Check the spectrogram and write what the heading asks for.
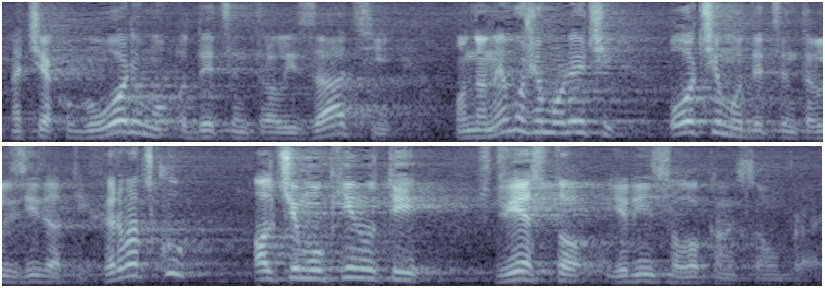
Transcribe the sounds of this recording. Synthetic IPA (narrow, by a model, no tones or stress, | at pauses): naːt͡ʃiako̞ɡo̞ʋo̞ɾimo̞ʔod̪e̞t̪se̞nt̪ɾalizaːt̪siji | o̞nd̪ane̞mo̞ʒe̞mo̞ɾe̞t͡ɕi | oot͡ɕe̞mo̞d̪e̞t̪e̞nt̪ɾaliziːɾat̪ixr̩ʋat̪sku | alt͡ɕe̞moukinut̪i | d̪ʋje̞st̪o̞je̞d̪inst̪alo̞kalnesa̰mopɾa̰ʋe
